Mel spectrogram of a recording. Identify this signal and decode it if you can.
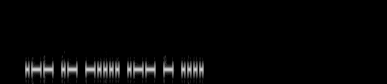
Morse code, heard as a keyed tone, about 40 wpm, 700 Hz. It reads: WA6WTH
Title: USA Call Signs - 6 Characters - Repeated 3x - 40wpm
